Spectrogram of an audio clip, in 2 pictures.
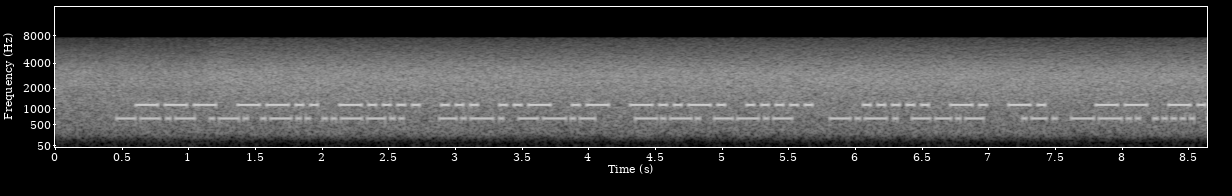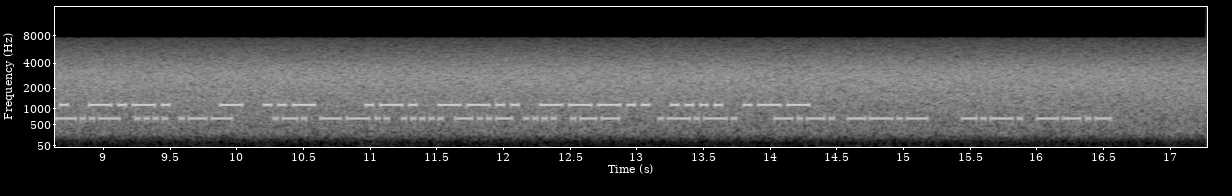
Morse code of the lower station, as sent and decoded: --.- .-. .-.. ..--.. / -.-. --.- / -.-. --.- / -.-. --.- / .-. --.. ..... -..- .... .-- / .-. --.. ..... -..- .... .-- / .-.-. / -.-. --.- / -.-. --.-
QRL? CQ CQ CQ RZ5XHW RZ5XHW <AR> CQ CQ

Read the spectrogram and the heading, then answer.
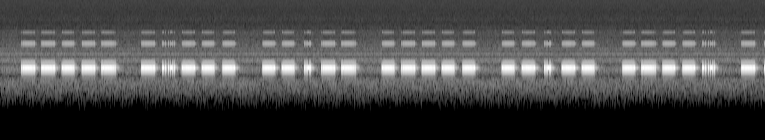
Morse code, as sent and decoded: none

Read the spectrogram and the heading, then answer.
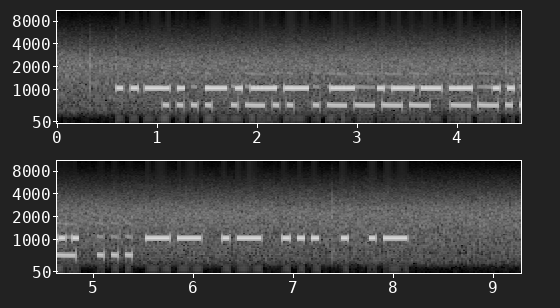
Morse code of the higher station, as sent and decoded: ..-. -.-- - .--- .... / -- .- ... . .-
FYTJH MASEA

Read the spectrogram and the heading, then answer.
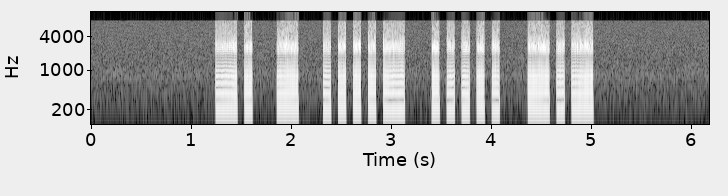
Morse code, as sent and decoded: -. - ....- ..... -.-
NT45K

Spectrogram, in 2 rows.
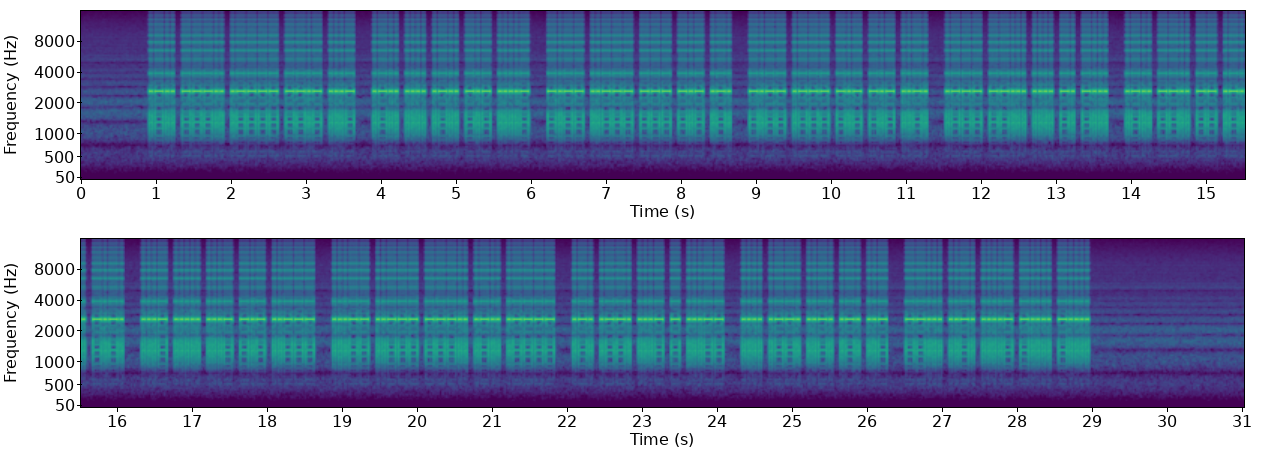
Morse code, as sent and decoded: .-.. ---.. .---- --.- ...- / .-.. .... .-.. -.- ....- / -.-- ..--- --- -.- .-. / -.-- .--- -.- -.- ..-. / .--- --... .... -. -... / .-.. --.. -- .-.. -.-. / ...- ..... ...- -.- ..--- / ...-- ..--- ---.. .-.. .---- / .-. .--. ...- - ...-- / .... .--. ..-. .-. ..- / --... ..-. ....- -.... -....
L81QV LHLK4 Y2OKR YJKKF J7HNB LZMLC V5VK2 328L1 RPVT3 HPFRU 7F466

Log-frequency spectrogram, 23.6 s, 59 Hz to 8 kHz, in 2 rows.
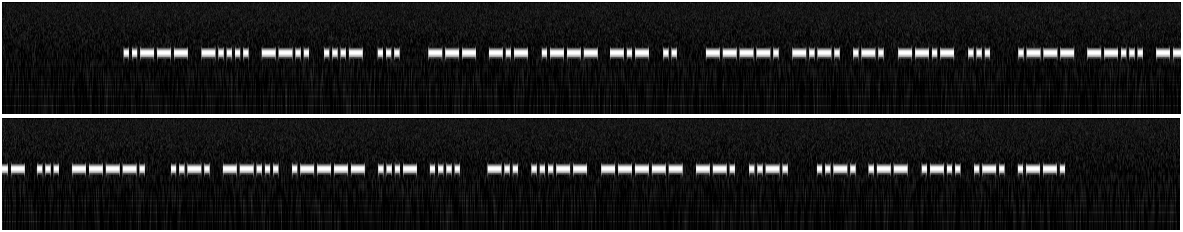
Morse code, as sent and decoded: ..--- -.... --.. ...- ... / --- -.- .--- -.- .. / ----. -.-. .-. --.- ... / .--- --... --- ... ----. / ..-. --... .---- ...- .... / -.. ...-- ----- --. ..-. / ..-. .-- .-.. .-. .--.
26ZVS OKJKI 9CRQS J7OS9 F71VH D30GF FWLRP

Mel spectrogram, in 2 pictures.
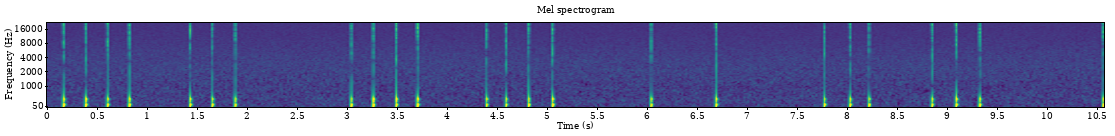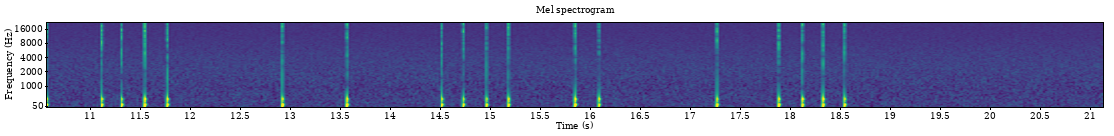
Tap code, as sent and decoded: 4-3 4-4 1-1 3-3 1-4 1-1 4-2 1-4
STANDARD

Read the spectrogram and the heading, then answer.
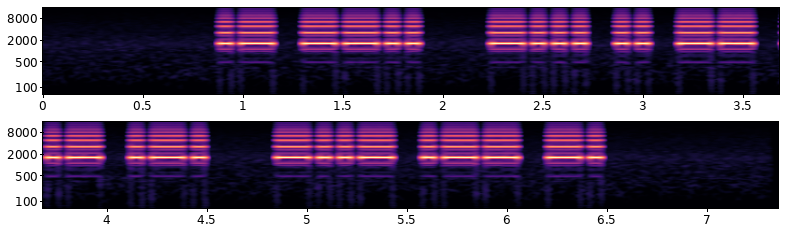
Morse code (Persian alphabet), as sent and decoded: .- --.. / -... .. -- .- .-. / -..- .-- -.
از بیمار خون

